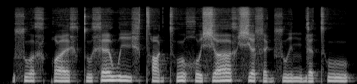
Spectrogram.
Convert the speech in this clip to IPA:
sʷ ʌː x qʷ ɛː x tʷ ɛ x ɛ w iː x tʰ ɑ ɡ tʰ u χʷ ɐ ɕ ɐː x ɕ ɛ ɬ ɛ ɡ sʷ iː n ɡ ɛ tʰ u

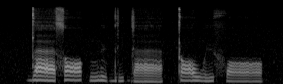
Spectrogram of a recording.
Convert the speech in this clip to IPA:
ɖ æː˦˨ s ɔ˦ | n̪ y˧ d̪ i˨˦ ɡ æː˨ | ʈ ɔː˧ w y˨ f ɔː˨

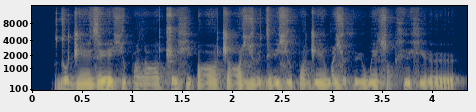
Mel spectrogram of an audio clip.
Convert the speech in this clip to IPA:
d o d͡ʒ ẽː z eː ç ɯ p ɑ l ɑː ʈ͡ʂ ɯ xʲ e ʔ ɑː t͡ʃ ɑː ʑ ø d eː ʑ ɯ p ɑ d͡ʒ ẽː w ɑ ʑ ø θ yː w ẽ ɬ ɑ p xʲ õ xʲ øː

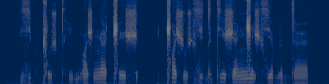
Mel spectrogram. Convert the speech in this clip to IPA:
zʲ ə˩ b ǁ u˨ ʃ t̪ʰ i˥ b w ɑ˦ ʃ ŋ æ˥ ǁ ɪ˥ ʃ | ǁ ɑ˥ ʃ u˩ ʃ zʲ ə˨ d ə˥ tʲ ɛ˥ ʃ æ˦ ŋ͡ǁ i˦ ʃ sʲ a˨ b ɛ˩ b d æ˩

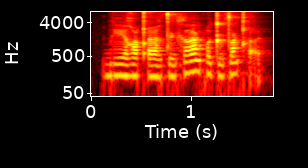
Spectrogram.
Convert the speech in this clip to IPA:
b ɪː ʁ o qʼ eː ʁ t̪ e ɳ x ʌː ɳ qʷ e tʷ ɪ ɳ t̪ ɔ ɳ qʰ ə̰

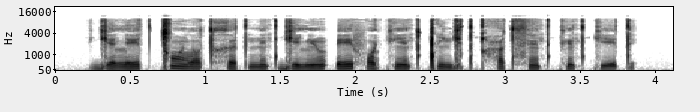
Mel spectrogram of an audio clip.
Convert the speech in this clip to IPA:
ɡʲ ɛ l e t ǀ ɔ̃ l ɔ t x ə t n ẽ t ɡʲ e lʲ õ ʔ e f ɔ kʲ ɛ̃ t ǃ ĩ ɡʲ ɛ t qʰ ø t s ɛ̃ t kʲ ɔ̃ t kʲ e t

